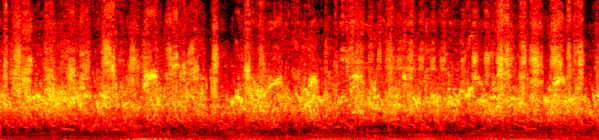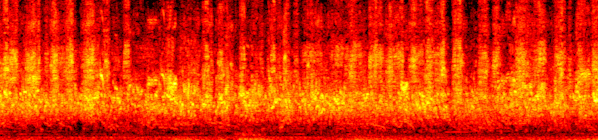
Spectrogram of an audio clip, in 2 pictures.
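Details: Many budgerigars in a colony aviary chattering nonstop, a thick wash of high chirps, trills and squeaky notes holding a steady level.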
